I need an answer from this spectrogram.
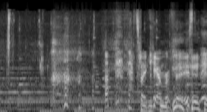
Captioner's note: laughing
